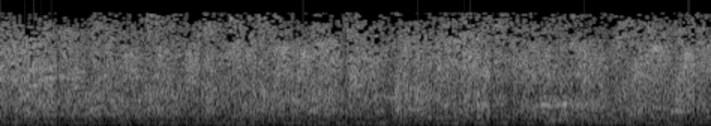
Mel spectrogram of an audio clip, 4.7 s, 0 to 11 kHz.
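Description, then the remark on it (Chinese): A large crowd applauds steadily for the whole stretch, a dense, even roar of many hands clapping at once with no pauses and no voices rising above it. “现在掌声已经达到800人的响声了。”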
